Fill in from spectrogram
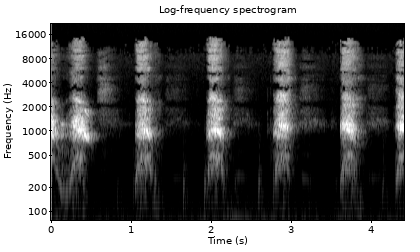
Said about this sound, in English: And let's see if this year we can get Paco to bark for us. Paco, you want to bark?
